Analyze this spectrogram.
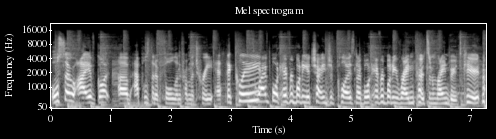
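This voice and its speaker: A woman speaks with ordinary pitch variation in a dry sound with no echo, faint music playing in the background. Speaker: comic actor playing passenger types. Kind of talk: comedy sketch acting. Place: car. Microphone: camera far.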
